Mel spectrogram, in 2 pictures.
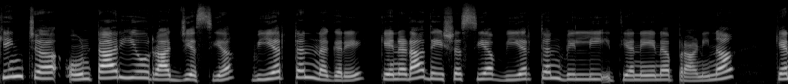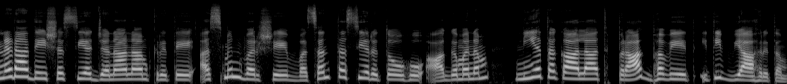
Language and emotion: Sanskrit, neutral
